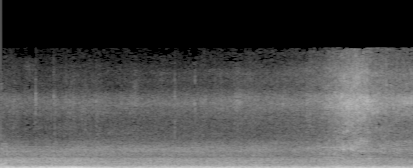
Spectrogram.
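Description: Car running along a town street heard from inside the cabin: a steady low rumble of engine and tyre noise, with a brief high hiss near the end.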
